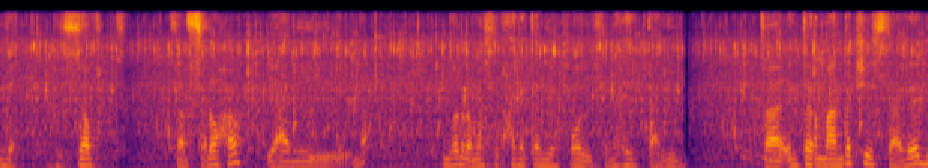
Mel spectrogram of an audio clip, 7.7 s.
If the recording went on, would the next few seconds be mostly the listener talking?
No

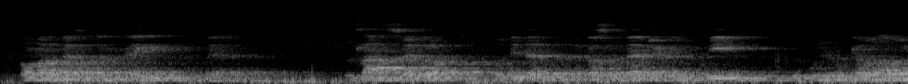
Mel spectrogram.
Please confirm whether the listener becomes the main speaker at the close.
No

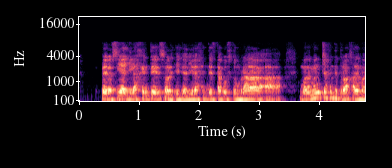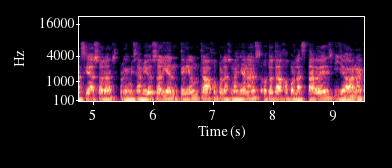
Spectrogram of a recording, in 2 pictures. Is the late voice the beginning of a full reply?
No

